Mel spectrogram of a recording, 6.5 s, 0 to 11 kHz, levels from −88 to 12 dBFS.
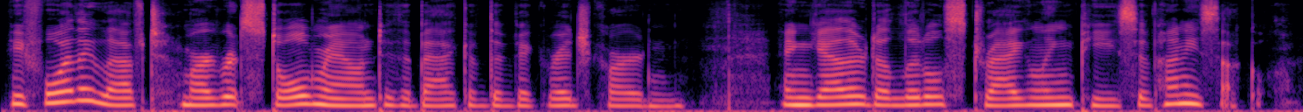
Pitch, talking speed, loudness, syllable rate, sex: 220 Hz, 195 wpm, -15 LUFS, 6.3 syllables/s, female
